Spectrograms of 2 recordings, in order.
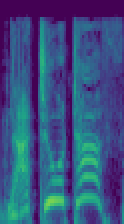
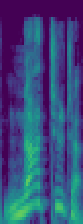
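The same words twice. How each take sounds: First: High, slow, drawn-out emphasis. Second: Said in the usual way. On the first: Shown as a demonstration. Repeats phrase with emphasis.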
